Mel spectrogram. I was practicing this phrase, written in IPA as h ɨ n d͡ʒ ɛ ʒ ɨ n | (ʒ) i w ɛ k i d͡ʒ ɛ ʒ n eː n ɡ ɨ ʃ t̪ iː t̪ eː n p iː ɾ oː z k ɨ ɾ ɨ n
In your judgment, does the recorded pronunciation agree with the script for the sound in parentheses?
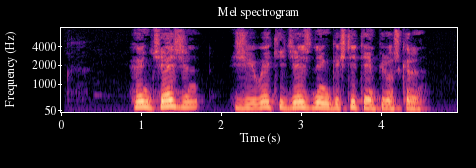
yes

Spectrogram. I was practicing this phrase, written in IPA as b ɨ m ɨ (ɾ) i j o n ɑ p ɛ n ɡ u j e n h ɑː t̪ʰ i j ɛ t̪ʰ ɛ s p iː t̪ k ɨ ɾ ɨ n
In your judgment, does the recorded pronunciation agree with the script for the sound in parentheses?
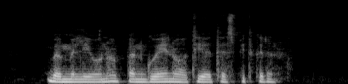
no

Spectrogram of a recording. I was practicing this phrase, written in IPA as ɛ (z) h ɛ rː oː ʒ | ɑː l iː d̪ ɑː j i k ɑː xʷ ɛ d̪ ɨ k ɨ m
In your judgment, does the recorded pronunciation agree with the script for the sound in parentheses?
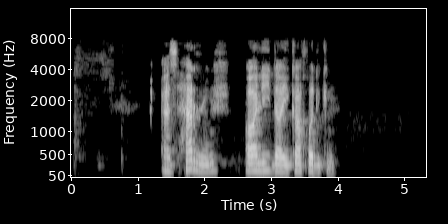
yes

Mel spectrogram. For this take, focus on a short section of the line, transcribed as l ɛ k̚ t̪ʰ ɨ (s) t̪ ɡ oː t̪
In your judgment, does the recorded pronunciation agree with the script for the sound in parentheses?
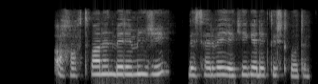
no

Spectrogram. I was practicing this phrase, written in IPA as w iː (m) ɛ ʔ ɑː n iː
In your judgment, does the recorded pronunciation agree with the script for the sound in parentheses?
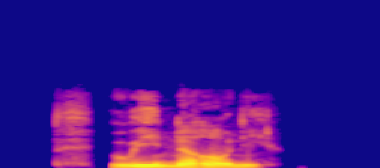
no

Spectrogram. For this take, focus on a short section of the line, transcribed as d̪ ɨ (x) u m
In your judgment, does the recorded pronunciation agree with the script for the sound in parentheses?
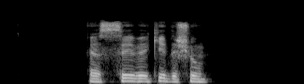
no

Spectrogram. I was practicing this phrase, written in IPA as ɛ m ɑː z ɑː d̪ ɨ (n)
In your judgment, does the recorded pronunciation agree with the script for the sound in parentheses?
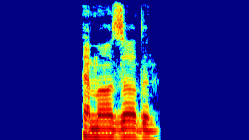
yes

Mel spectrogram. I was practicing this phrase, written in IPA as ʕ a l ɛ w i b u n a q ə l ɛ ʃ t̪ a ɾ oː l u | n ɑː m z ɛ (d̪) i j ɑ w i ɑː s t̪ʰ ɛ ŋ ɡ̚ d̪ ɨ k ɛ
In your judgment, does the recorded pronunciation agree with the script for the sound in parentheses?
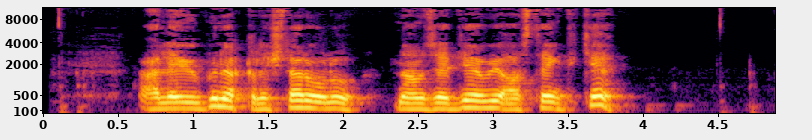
yes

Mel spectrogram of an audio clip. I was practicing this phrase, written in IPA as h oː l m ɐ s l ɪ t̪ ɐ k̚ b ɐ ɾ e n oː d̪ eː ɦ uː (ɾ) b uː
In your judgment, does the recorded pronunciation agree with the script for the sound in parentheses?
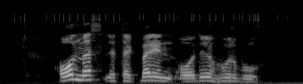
yes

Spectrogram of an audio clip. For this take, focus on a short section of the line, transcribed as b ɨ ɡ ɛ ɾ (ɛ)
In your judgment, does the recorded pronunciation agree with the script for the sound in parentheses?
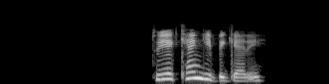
no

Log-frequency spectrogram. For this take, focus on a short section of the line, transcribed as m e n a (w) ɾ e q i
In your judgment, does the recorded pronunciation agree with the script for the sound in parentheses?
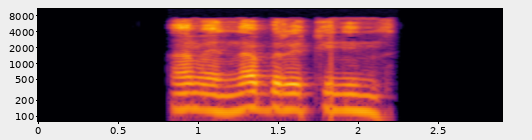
no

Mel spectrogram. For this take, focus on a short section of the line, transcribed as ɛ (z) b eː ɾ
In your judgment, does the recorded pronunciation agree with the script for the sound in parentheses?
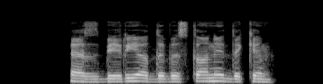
yes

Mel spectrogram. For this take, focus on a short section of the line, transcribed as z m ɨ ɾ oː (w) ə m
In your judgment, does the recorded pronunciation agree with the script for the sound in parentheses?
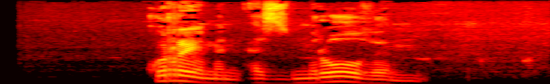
no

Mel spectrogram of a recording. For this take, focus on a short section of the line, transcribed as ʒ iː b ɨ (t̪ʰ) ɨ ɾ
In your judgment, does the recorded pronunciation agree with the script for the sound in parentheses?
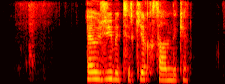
yes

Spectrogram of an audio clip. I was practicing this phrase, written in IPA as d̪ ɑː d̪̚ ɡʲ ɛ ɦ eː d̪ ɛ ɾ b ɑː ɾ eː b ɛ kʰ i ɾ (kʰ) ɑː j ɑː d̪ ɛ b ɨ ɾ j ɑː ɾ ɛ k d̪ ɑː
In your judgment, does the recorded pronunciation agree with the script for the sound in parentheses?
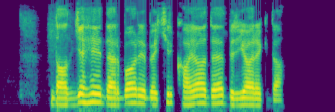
yes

